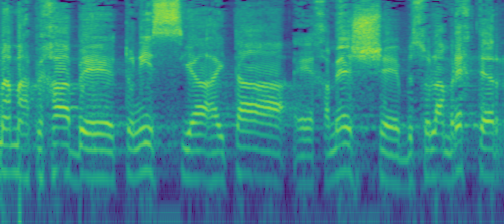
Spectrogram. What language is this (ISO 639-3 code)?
heb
